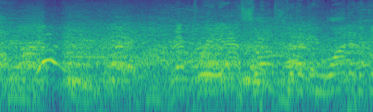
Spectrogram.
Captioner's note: audience chanting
